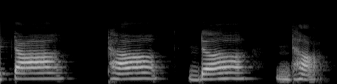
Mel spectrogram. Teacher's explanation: अपनी जिह्वा है वो अपने मुंह के ऊपर एक खुरदरा स्थान है उससे जाकर अपनी जिह्वा टकराती है, एक खुरदरे स्थान से अपनी जिह्वा टकराती है। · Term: मूर्धा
